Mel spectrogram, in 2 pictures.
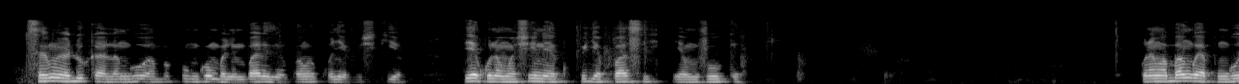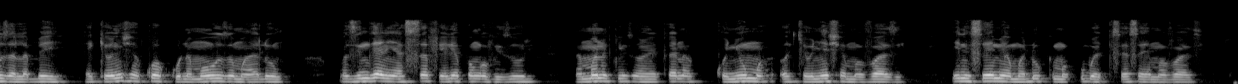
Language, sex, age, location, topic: Swahili, male, 18-24, Nairobi, finance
